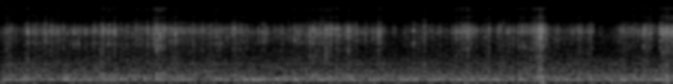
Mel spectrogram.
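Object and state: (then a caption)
Coconut fiber bristle brush being scratched. A small, round, ring-shaped brush of stiff brown natural coconut-fiber (coir) bristles with a center hole is held in the hand while its bristle tips are scratched, first with fingernails and then with a pink plastic tool. The scratching comes through as a steady, dry, crackling patter with a bright, high hiss and little low end, and one sharper rasp stands out near the end.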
